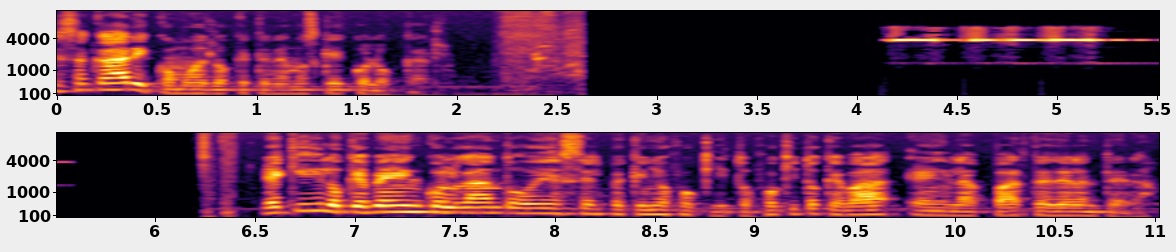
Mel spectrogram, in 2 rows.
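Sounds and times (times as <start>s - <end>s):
bicycle bell ringing: 4.1s - 5.6s.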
